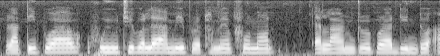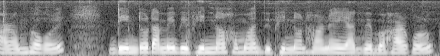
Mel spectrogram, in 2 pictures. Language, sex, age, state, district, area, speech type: Assamese, female, 18-30, Assam, Lakhimpur, rural, spontaneous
